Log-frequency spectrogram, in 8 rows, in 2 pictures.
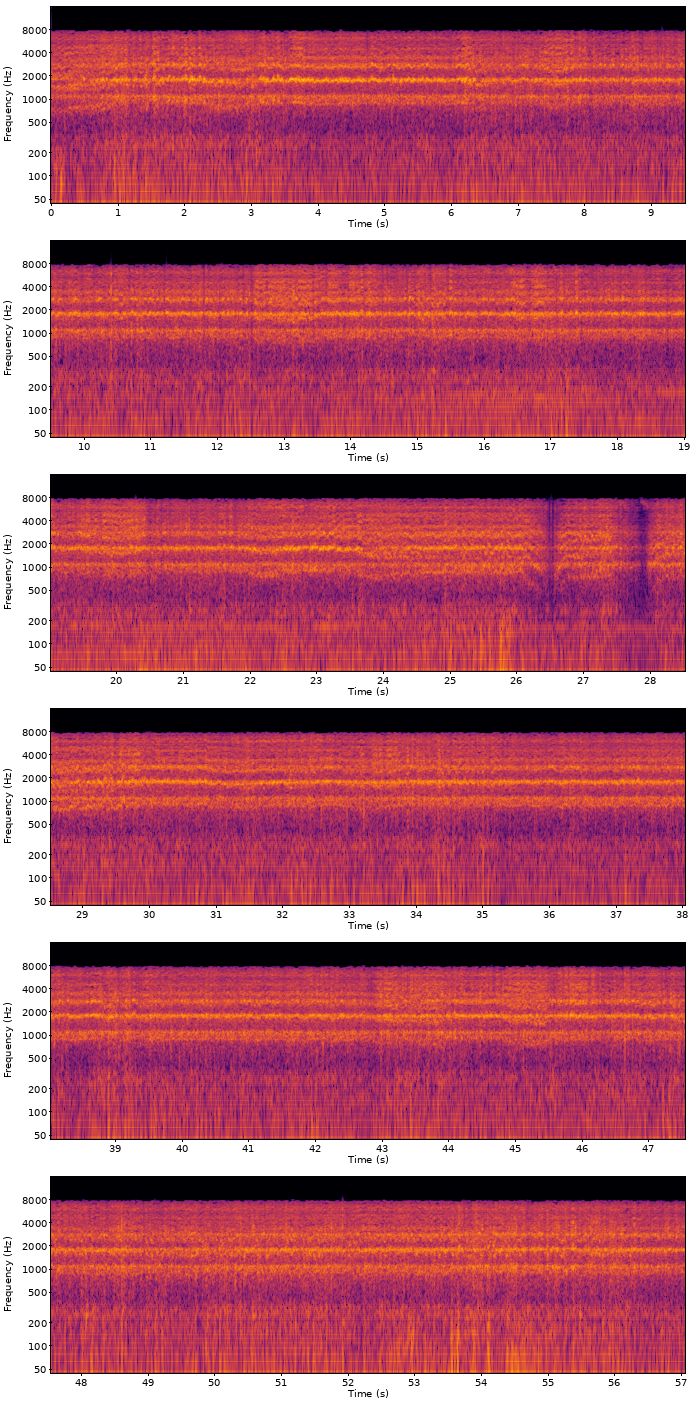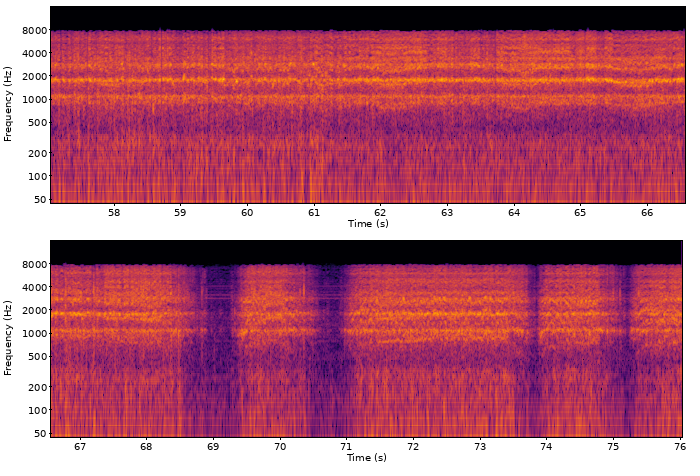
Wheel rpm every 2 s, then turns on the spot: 170, 230, 230, 230, 230, 230, 230, 230, 230, 230, 230, 220, 200, 120, 180, 230, 220, 230, 240, 230, 230, 230, 220, 230, 220, 220, 230, 230, 230, 230, 230, 230, 220, 220, 80, 90, 170, 130.
none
